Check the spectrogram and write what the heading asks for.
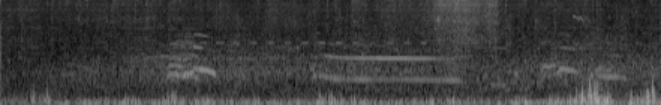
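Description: Birds calling: a few short curving calls, then two long, slightly falling calls, over a low rumble of wind on the microphone.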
